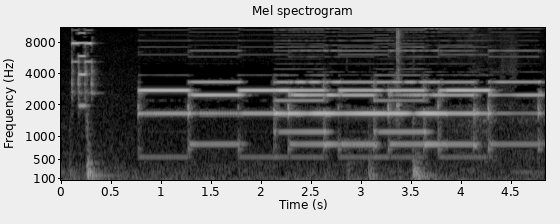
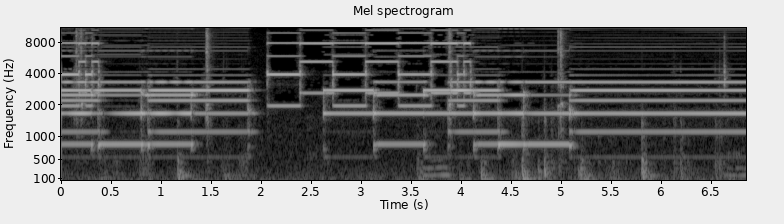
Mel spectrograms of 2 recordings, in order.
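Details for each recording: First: Haes Vector addressable fire alarm panel on evacuate: several high-pitched pulsing sounders start at different moments and overlap, patterns never lining up; sounders out of sync. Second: Haes Vector addressable fire alarm panel after silence then immediate re-evacuate: loud stepped high-pitched tone patterns running steadily together for over ten seconds; sounders now in sync.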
